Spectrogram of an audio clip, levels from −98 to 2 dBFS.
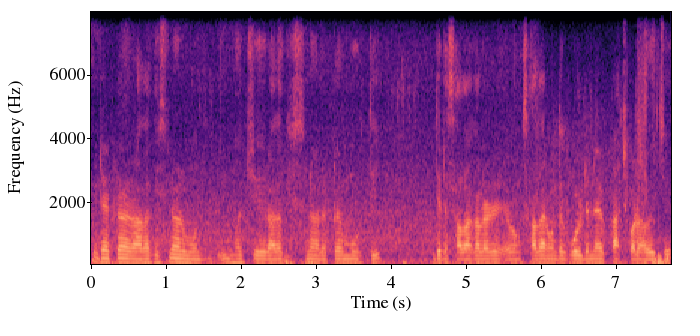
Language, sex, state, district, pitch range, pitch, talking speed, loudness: Bengali, male, West Bengal, Jhargram, 110-120 Hz, 115 Hz, 170 wpm, -19 LUFS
